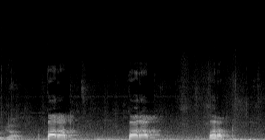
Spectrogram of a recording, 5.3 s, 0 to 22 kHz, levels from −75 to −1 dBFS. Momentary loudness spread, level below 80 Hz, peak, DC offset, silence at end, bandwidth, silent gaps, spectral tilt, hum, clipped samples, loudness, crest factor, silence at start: 18 LU; -36 dBFS; -8 dBFS; under 0.1%; 0 s; 13 kHz; none; -6 dB/octave; none; under 0.1%; -23 LUFS; 16 dB; 0 s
